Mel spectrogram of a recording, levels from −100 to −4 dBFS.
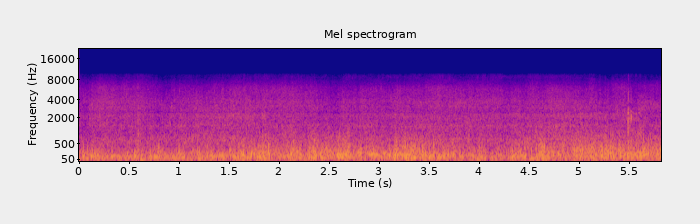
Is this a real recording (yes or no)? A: yes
